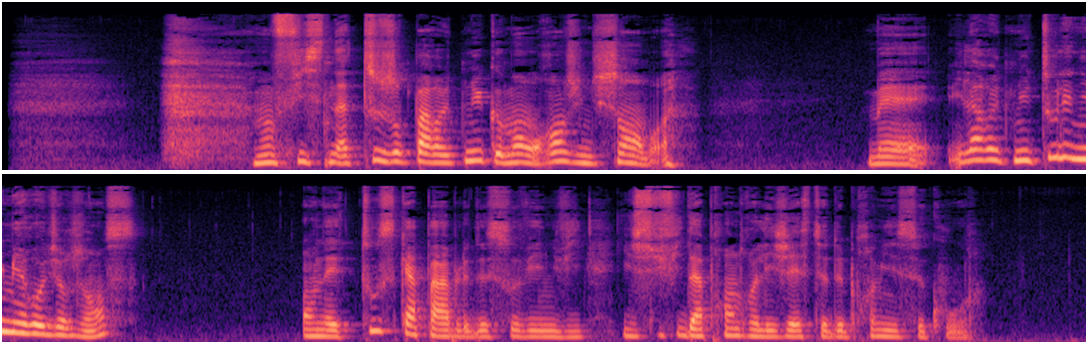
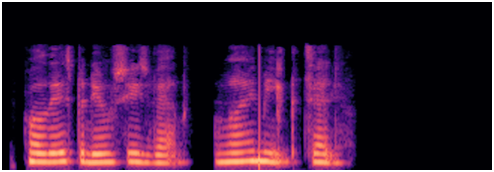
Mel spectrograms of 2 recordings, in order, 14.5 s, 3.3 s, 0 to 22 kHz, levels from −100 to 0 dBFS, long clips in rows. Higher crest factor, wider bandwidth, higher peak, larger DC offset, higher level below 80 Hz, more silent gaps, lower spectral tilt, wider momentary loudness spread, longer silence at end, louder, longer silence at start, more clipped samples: about the same, 20 dB vs 16 dB; first, 16.5 kHz vs 7.6 kHz; about the same, -6 dBFS vs -4 dBFS; neither; about the same, -58 dBFS vs -56 dBFS; second, none vs 1.28-1.42 s; second, -5 dB/octave vs -8 dB/octave; about the same, 12 LU vs 10 LU; second, 0.75 s vs 1 s; second, -23 LUFS vs -20 LUFS; first, 1.1 s vs 0.2 s; neither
